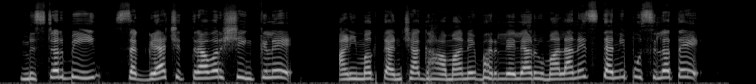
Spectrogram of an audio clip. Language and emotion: Marathi, disgusted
